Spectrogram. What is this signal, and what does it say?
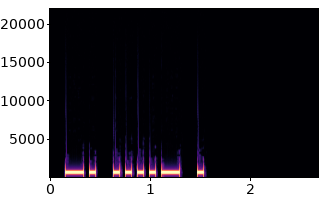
Morse code, heard as a keyed tone, about 20 wpm, 700 Hz. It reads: N4E
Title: All Cut Numbers - 3-Digit 20wpm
